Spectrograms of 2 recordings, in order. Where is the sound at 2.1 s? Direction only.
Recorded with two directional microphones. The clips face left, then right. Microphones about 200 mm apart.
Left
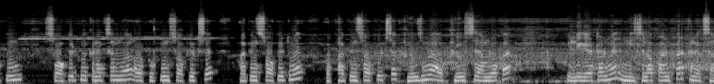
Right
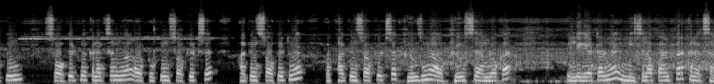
45° right (ahead or behind).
